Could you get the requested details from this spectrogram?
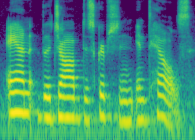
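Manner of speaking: ordinary delivery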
